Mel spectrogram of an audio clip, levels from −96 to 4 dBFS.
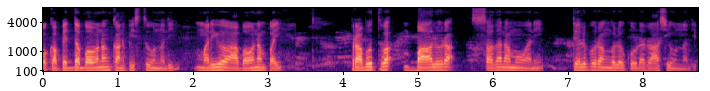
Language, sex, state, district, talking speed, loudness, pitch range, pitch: Telugu, male, Telangana, Mahabubabad, 115 wpm, -21 LUFS, 120-135 Hz, 125 Hz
